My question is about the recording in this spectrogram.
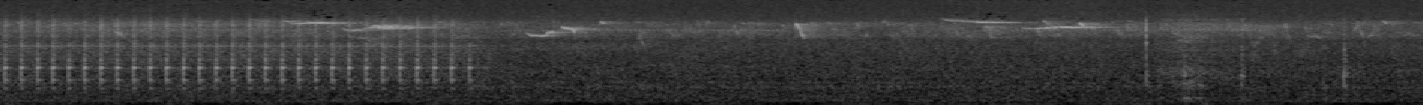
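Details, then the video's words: Speckled piculet drumming on bamboo, a rapid even roll of about twenty-five hollow taps over three seconds, to attract a mate or advertise a territory; faint high chirps of other birds continue after. "Speckled Piculet Drumming on bamboo to Attracting a mate/Advertising a territory"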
